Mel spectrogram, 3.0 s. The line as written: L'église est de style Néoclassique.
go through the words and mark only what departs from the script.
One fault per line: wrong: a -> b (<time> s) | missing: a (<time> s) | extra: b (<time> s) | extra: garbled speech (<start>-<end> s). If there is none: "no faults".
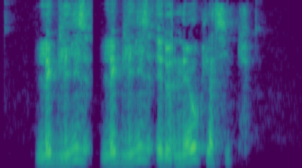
extra: l'église (1.0 s)
missing: style (1.7 s)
